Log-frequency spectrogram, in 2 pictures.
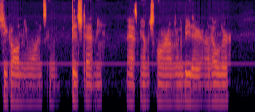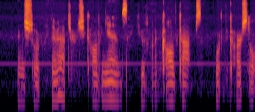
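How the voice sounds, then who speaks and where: Mumbling at a fairly quick pace, a man speaks in a dry, close sound with no echo. Noticeable background noise runs underneath. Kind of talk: casual talk to camera. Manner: mumbled.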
